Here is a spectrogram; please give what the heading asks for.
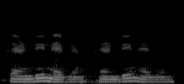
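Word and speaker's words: Scandinavian: तो एक कंट्री का नाम दिया हुआ है सेंडी नेवियंस है ना, सेंडी नेवियन, सी साइलेंट रहेगा, ठीक है, ध्यान रखना। स्कैंडिनेवियन।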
